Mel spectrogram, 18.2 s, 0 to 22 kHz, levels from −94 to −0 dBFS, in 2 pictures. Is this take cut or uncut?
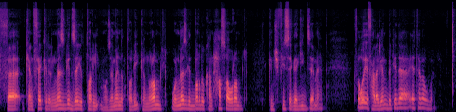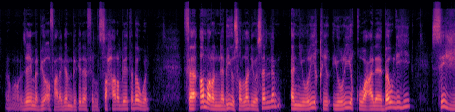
uncut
